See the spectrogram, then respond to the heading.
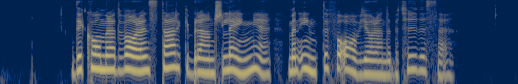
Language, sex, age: Swedish, female, 35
